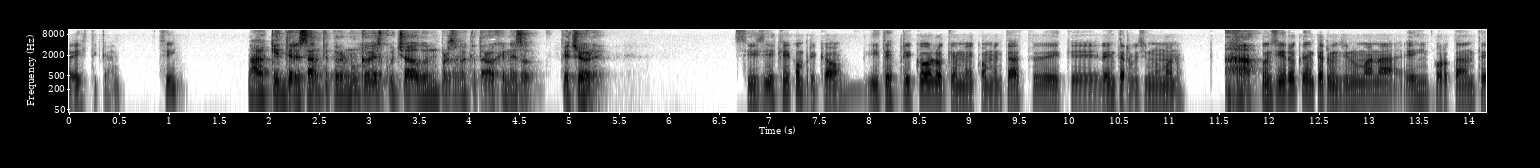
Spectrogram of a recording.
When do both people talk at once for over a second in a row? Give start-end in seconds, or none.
none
